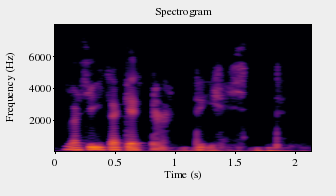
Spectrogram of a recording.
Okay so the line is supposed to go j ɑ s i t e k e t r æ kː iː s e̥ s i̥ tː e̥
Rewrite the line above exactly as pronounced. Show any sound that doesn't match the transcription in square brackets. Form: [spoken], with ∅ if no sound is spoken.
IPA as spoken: j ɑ s [iː] t [æ] k e t r æ [tː] iː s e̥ s i̥ tː e̥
